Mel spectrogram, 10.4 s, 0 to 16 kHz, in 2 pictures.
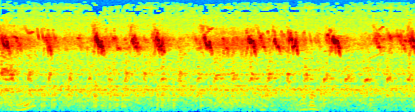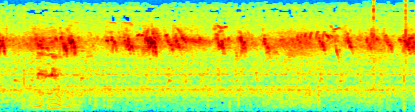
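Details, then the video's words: Rosy starlings at Congosto in June 2021 keep up a dense, busy chatter of short, harsh, grating notes from many birds at once, steady throughout, with a faint low hum underneath. "ESTORNINO ROSADO"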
